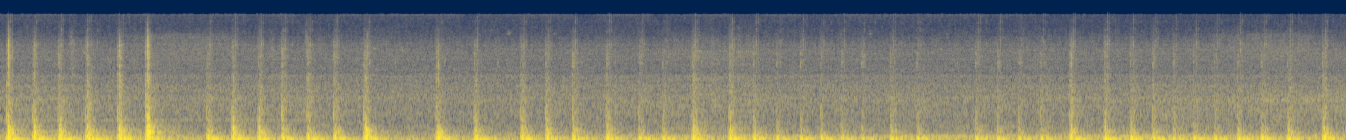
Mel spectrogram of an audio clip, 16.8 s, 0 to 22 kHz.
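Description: Horn button on a 1976 Chevy Blazer's steering wheel being pounded by hand, a fast run of knocks about three to four a second, with no horn sounding: the horn is failing to work, a fault the owner suspects lies in the horn button switch in the steering column.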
